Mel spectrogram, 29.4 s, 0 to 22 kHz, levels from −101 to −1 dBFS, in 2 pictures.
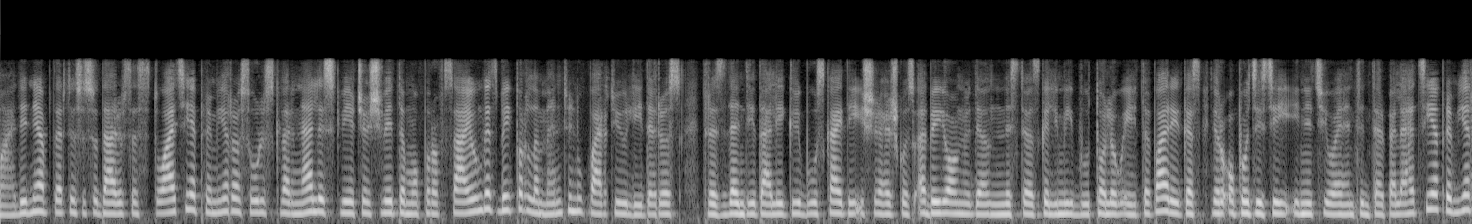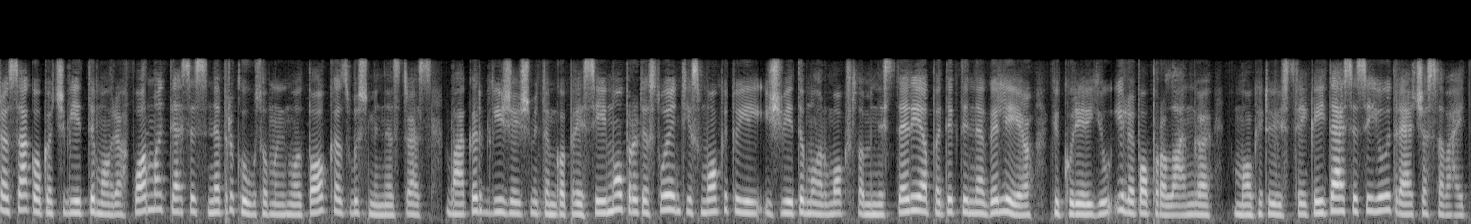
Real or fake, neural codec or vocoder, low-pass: fake; codec, 16 kHz, 0.8 kbps, ZipCodec; 7.2 kHz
